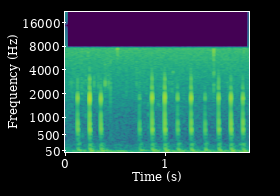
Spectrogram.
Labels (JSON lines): {"label": "biophony, knock", "recorder": "SoundTrap 300"}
